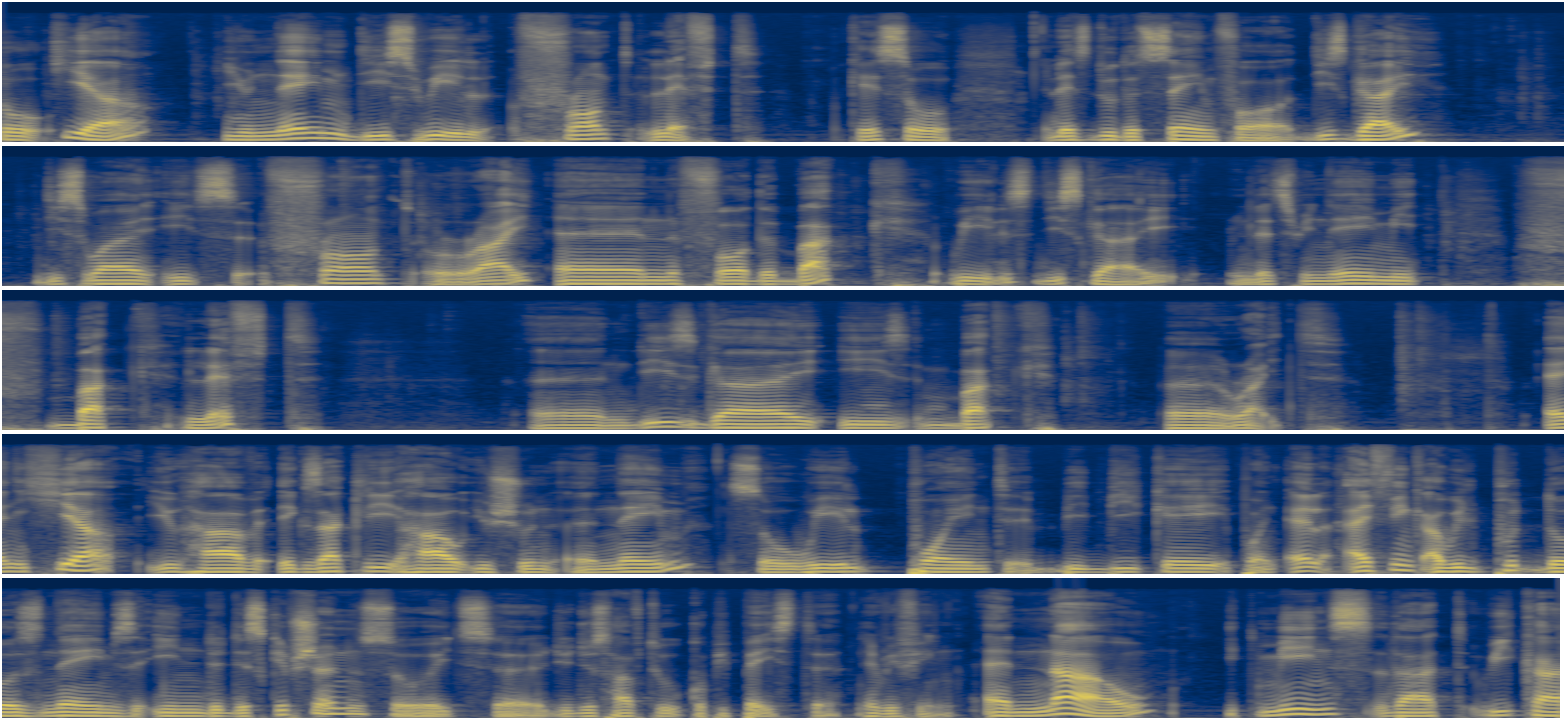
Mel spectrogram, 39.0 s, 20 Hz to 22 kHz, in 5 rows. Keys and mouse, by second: 0.4 F2, 6.2 click, 7.7 F2, 14.5 F2, 16.7 middle click, 17.8 click, 18.8 click, 18.9 F2, 36.6 middle click.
